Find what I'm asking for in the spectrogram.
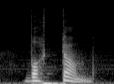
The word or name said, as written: bortom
